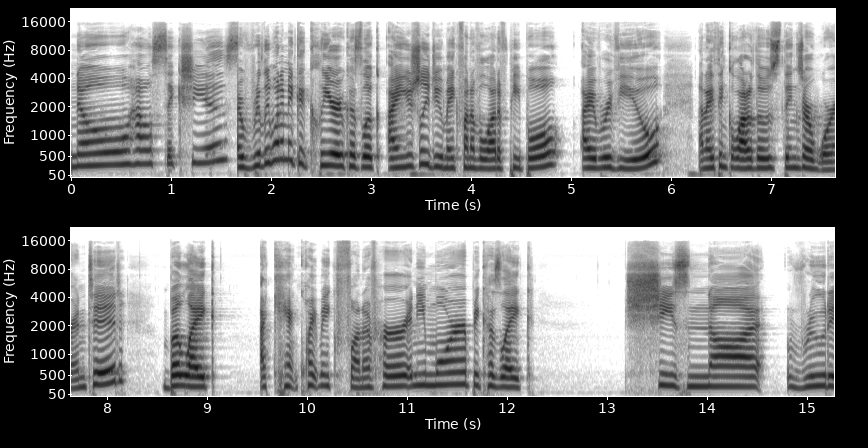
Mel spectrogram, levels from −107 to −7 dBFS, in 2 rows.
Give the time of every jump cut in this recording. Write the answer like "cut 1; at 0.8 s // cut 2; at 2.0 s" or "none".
cut 1; at 1.6 s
